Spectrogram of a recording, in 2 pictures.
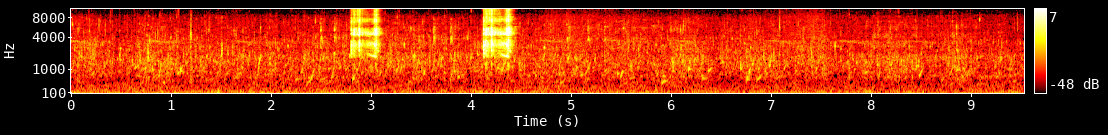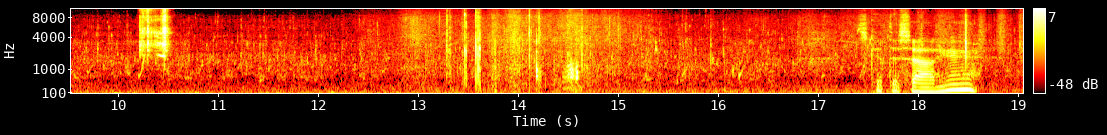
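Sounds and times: stream trickling: 0:00.0 - 0:19.0
smartphone camera shutter: 0:02.8 - 0:03.1, 0:04.1 - 0:04.4, 0:10.2 - 0:10.6.

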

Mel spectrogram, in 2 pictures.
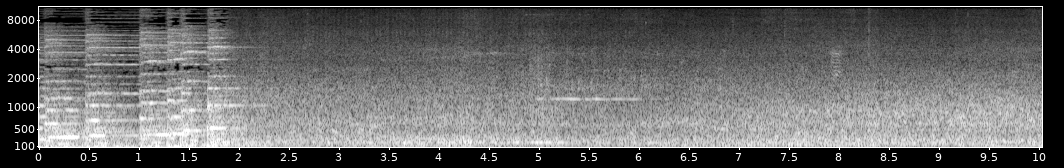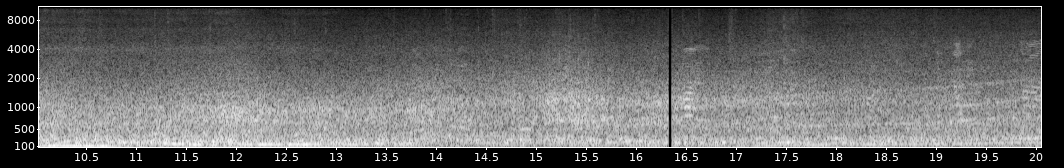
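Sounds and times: passing motor vehicles: 0:02.3 - 0:20.0.

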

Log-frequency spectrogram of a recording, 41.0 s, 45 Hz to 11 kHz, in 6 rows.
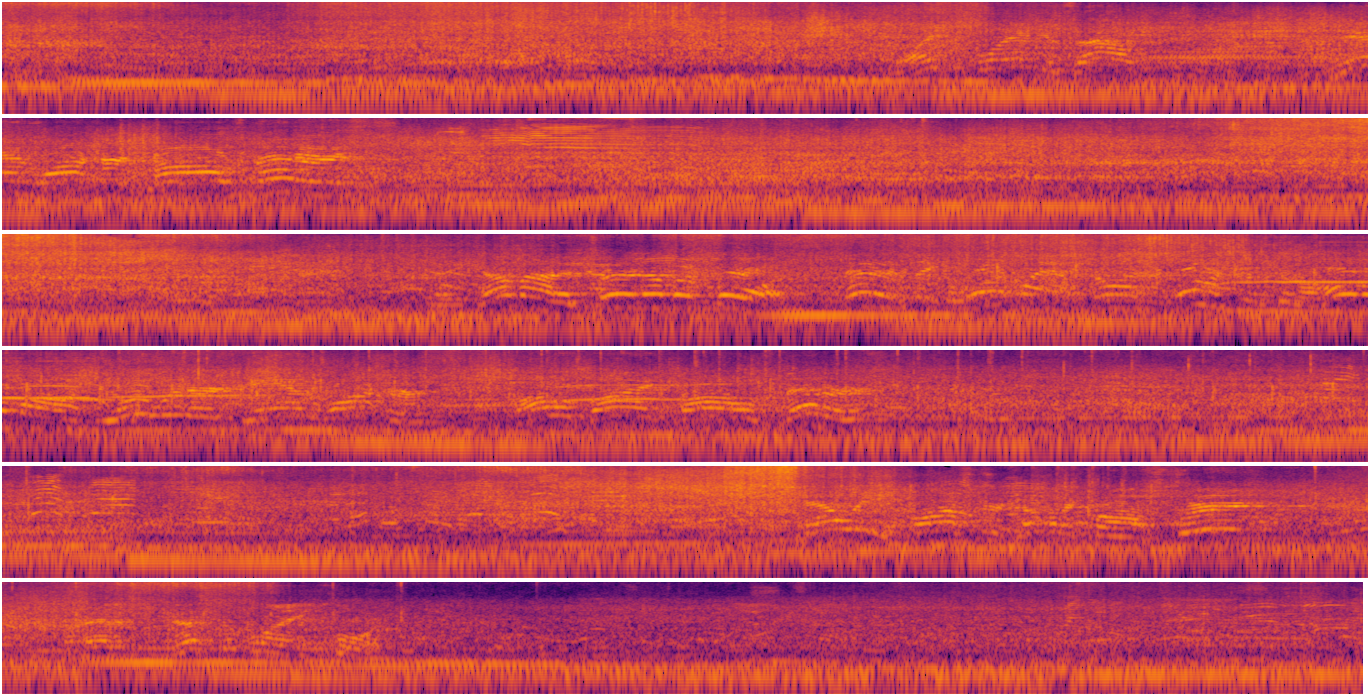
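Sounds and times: race car engines droning: 0:00.0 - 0:40.9
voices calling: 0:01.8 - 0:11.8, 0:14.0 - 0:38.4.

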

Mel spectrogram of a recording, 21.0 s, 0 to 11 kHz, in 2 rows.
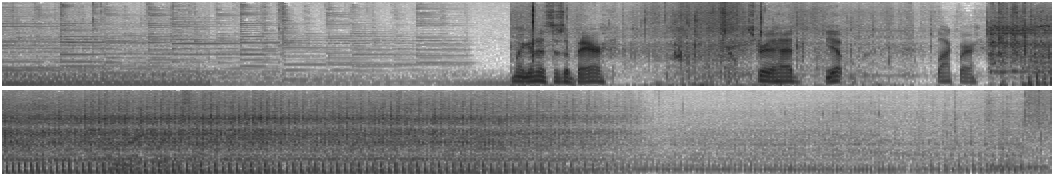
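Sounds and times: distant motorcycle engine: 0:09.9 - 0:21.0
motorcycle engine running close by: 0:09.9 - 0:21.0.

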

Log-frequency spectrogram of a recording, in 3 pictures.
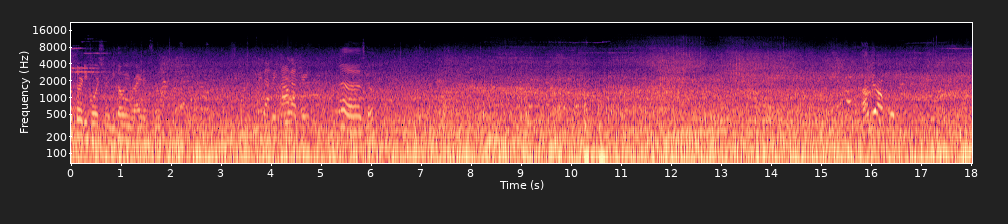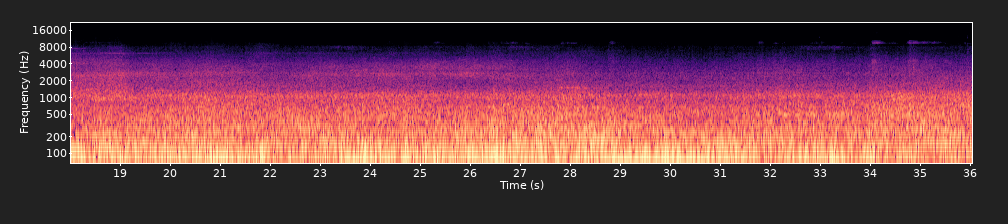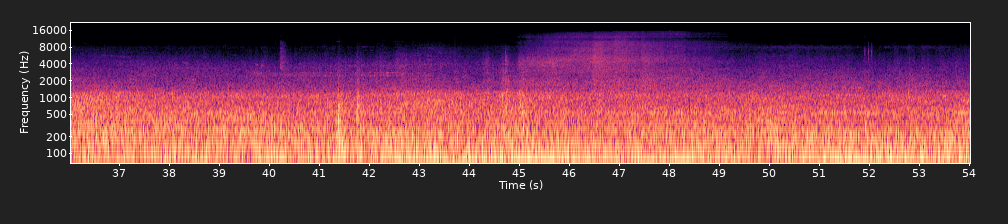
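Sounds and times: city street traffic: 0:00.0 - 0:54.0.

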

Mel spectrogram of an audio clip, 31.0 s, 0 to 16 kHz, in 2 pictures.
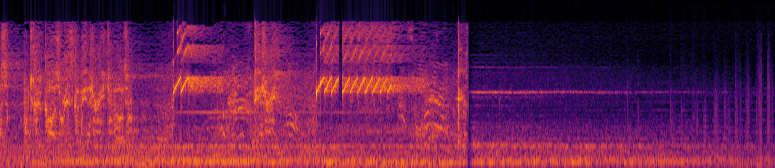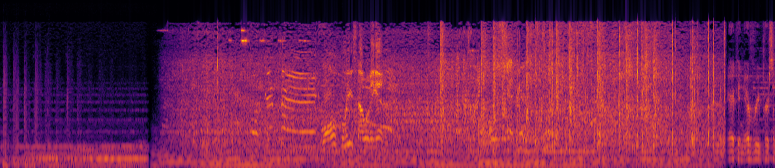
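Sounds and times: low rumble: 0:00.0 - 0:29.6
electronic siren whooping: 0:03.2 - 0:05.0, 0:06.2 - 0:08.4
vehicle engines rumbling: 0:18.6 - 0:30.0.

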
